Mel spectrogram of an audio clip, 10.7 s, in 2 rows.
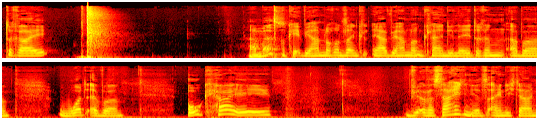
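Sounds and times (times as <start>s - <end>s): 
speech: 0.0s - 0.6s, 2.4s - 8.8s, 9.4s - 10.6s
single hand clap for audio sync: 0.8s - 1.3s.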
